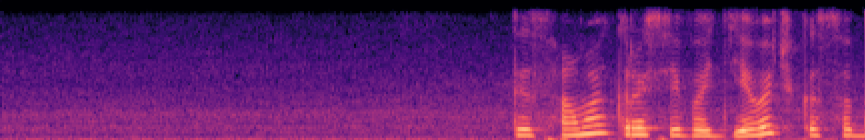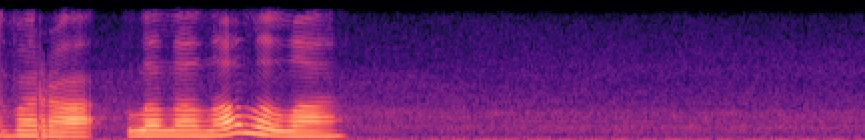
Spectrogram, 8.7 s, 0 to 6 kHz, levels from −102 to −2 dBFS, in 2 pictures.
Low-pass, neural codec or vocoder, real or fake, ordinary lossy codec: 5.4 kHz; none; real; AAC, 48 kbps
